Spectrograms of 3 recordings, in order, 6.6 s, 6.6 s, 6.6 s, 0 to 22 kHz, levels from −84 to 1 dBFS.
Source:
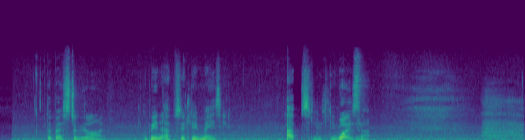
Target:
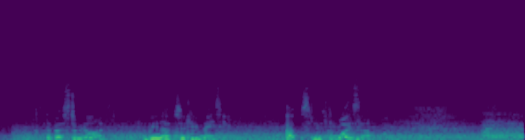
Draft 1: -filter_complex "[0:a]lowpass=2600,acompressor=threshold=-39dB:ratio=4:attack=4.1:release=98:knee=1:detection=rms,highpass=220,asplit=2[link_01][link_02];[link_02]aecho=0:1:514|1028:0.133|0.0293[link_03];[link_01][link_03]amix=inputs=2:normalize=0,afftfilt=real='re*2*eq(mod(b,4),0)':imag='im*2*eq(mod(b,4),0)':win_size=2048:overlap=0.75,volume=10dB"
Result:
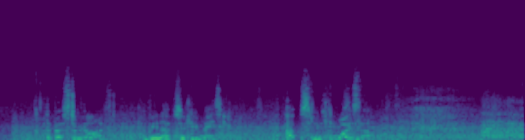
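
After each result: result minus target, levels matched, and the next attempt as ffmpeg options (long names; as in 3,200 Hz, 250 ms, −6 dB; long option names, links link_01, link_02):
2,000 Hz band +12.5 dB; downward compressor: peak gain reduction +5 dB
-filter_complex "[0:a]lowpass=760,acompressor=threshold=-39dB:ratio=4:attack=4.1:release=98:knee=1:detection=rms,highpass=220,asplit=2[link_01][link_02];[link_02]aecho=0:1:514|1028:0.133|0.0293[link_03];[link_01][link_03]amix=inputs=2:normalize=0,afftfilt=real='re*2*eq(mod(b,4),0)':imag='im*2*eq(mod(b,4),0)':win_size=2048:overlap=0.75,volume=10dB"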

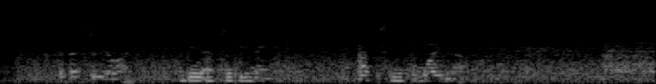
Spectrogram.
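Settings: downward compressor: peak gain reduction +4.5 dB
-filter_complex "[0:a]lowpass=760,acompressor=threshold=-33dB:ratio=4:attack=4.1:release=98:knee=1:detection=rms,highpass=220,asplit=2[link_01][link_02];[link_02]aecho=0:1:514|1028:0.133|0.0293[link_03];[link_01][link_03]amix=inputs=2:normalize=0,afftfilt=real='re*2*eq(mod(b,4),0)':imag='im*2*eq(mod(b,4),0)':win_size=2048:overlap=0.75,volume=10dB"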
